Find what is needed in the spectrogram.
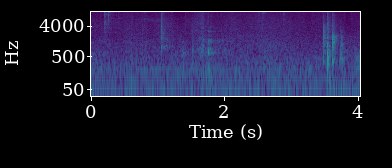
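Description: A man undoing and lowering his suit trousers: a few light metallic clicks and clinks with cloth rustling, and a louder cluster of clinks near the end.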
